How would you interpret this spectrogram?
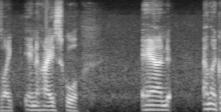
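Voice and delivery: ordinary talk, nothing marked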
